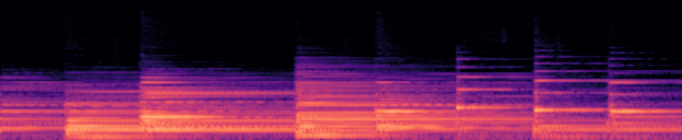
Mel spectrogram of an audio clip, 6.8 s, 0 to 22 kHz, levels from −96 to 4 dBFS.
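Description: Throughout the music, channel delay (comb filtering) gives a rough, slightly doubled colour. One channel runs around 20 ms late, and summing cancels shared content at evenly spaced frequencies from around 20 Hz. Unlike flanging, the notches stay fixed, and the delay is too short to hear as echo.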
